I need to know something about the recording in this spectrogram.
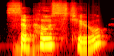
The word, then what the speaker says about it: supposed to: pronounce supposed to um the D sound and the T sound become kind of like one sound so when I speak supposed to supposed to it doesn't sound like there's a d that is why many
